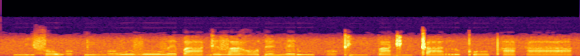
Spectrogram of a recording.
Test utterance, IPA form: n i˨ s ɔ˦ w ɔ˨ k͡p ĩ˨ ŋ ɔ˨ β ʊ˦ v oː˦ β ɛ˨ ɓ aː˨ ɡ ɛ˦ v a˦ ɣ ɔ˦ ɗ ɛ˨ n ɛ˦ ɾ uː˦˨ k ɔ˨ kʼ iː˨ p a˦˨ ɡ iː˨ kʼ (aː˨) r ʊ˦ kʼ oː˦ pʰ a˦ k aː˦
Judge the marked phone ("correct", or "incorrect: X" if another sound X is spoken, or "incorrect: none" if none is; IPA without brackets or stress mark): correct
